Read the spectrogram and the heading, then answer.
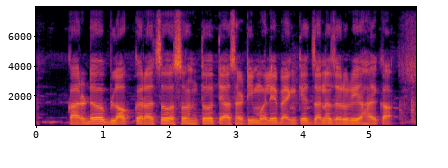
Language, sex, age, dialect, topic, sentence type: Marathi, male, 18-24, Varhadi, banking, question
